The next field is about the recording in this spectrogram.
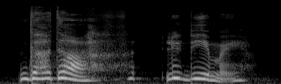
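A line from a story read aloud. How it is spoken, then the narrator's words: Sleepy reply. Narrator (Russian): она сонно ответила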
